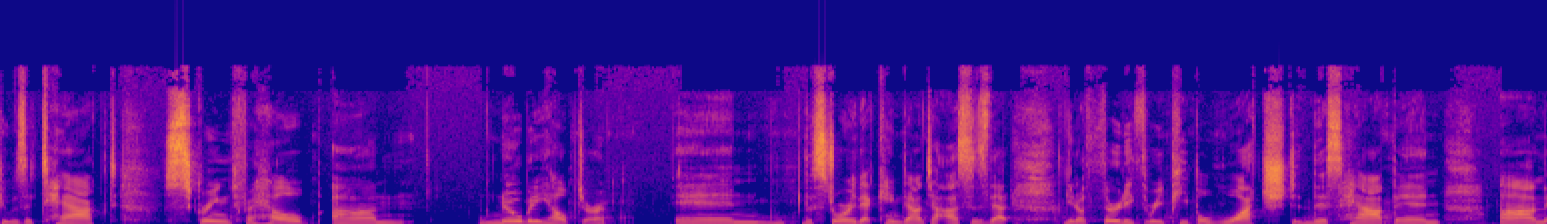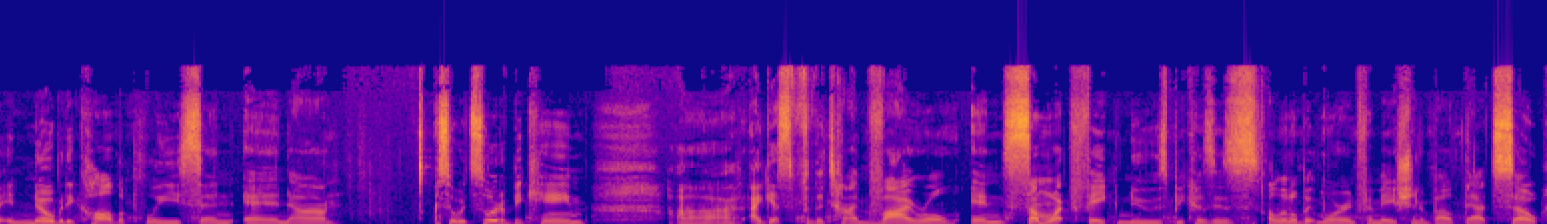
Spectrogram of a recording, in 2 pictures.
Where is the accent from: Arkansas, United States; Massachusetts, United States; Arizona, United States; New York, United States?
Massachusetts, United States; Revere; now in Marblehead, United States; I grew up in Revere, and I live in Marblehead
